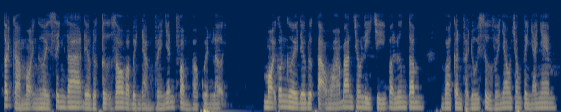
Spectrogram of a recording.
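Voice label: udhr vi-n, Northern Vietnamese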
